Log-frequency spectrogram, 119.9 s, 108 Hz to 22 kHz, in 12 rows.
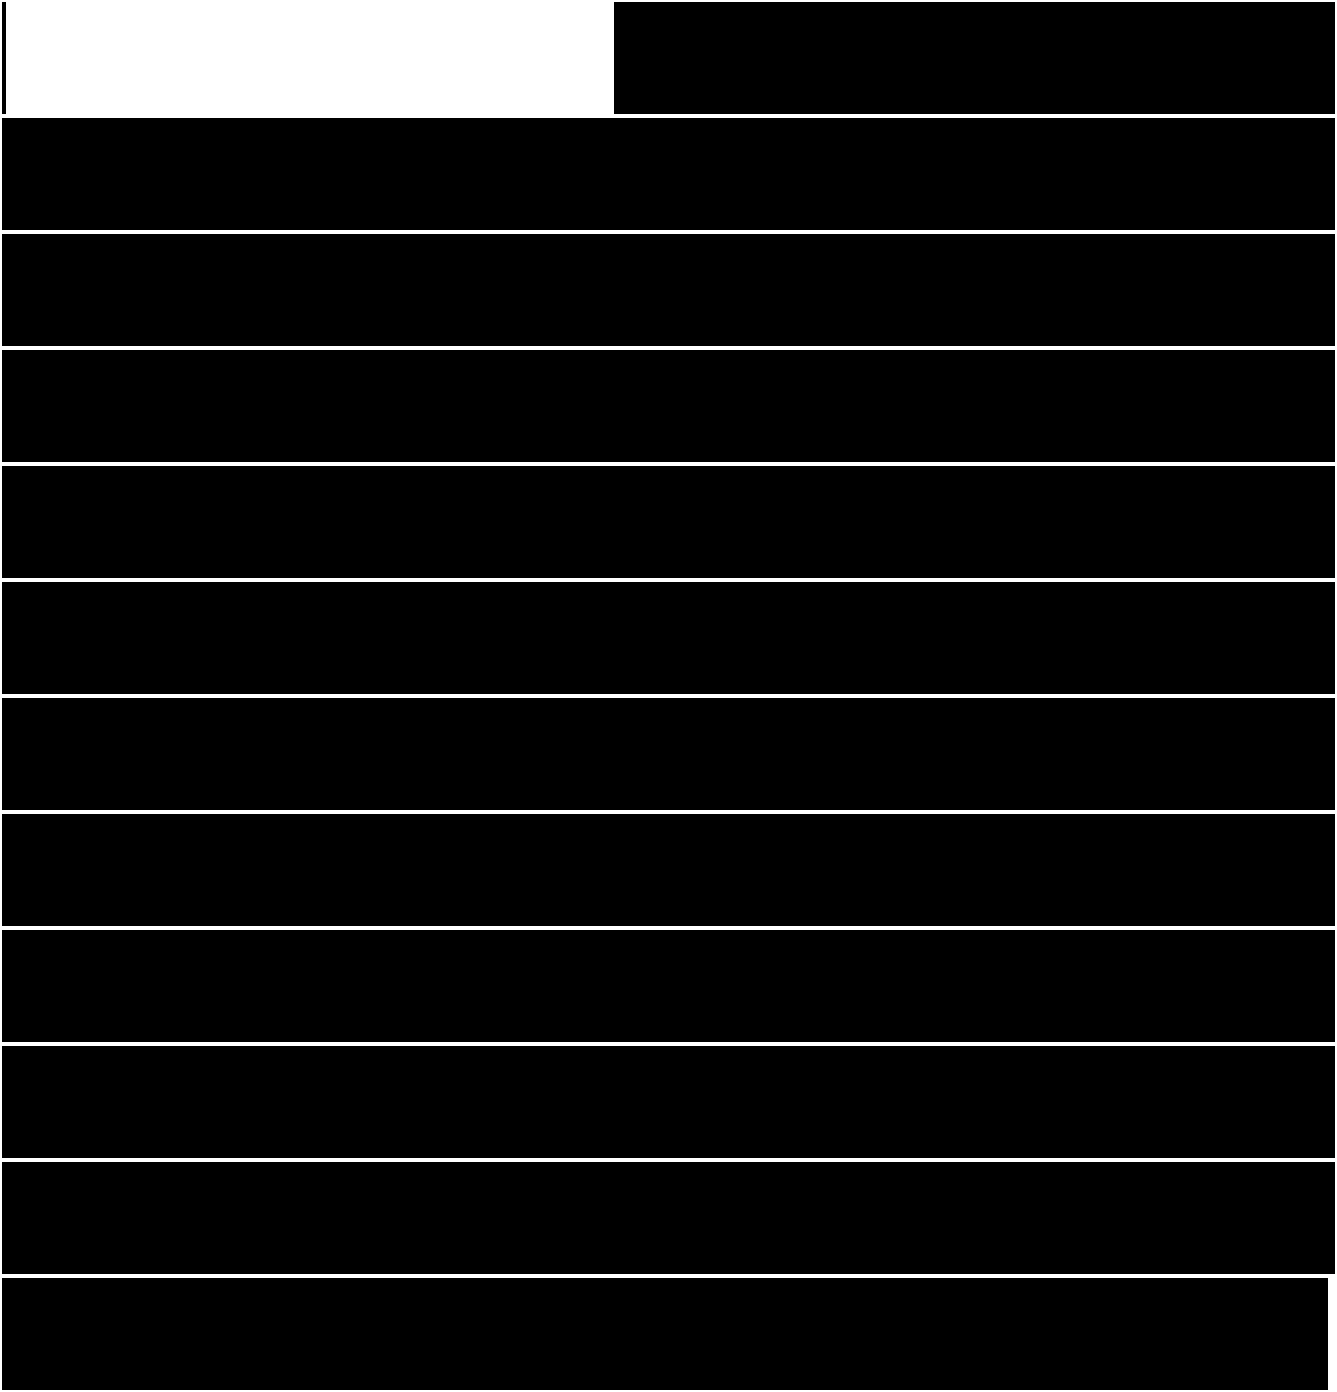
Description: Real-Time Café Ambience – 1 Hour of Coffee Shop Focus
